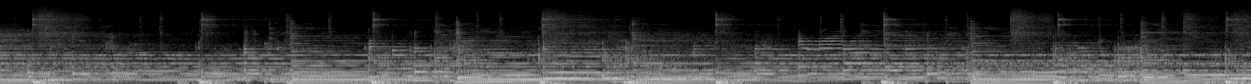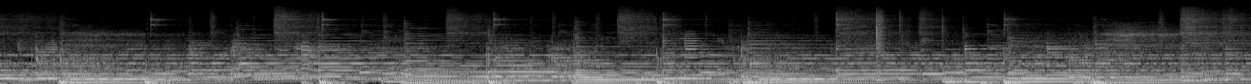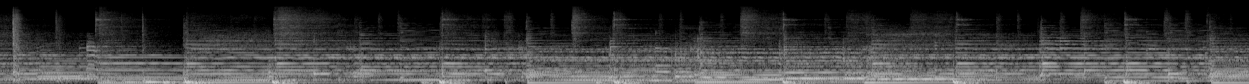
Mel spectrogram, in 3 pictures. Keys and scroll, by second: 3.9-5.2 typing, 10.1 2, 22.1 3, 26.6 s, 30.6 2, 36.6 s, 37.0 4.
